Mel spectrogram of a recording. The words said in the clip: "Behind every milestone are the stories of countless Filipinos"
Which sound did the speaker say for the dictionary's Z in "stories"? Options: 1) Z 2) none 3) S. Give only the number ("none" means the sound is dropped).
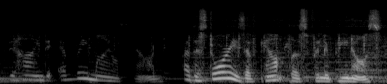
1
